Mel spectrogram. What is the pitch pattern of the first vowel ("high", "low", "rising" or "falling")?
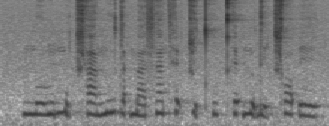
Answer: low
